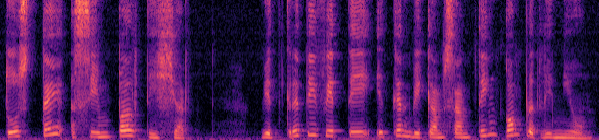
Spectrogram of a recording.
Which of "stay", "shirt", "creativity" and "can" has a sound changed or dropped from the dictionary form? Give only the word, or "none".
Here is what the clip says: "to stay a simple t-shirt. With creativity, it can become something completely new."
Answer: creativity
